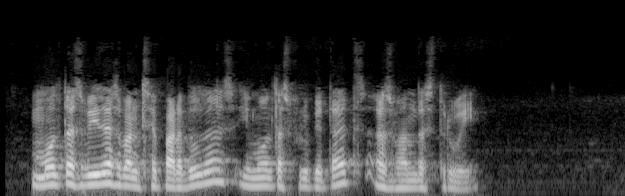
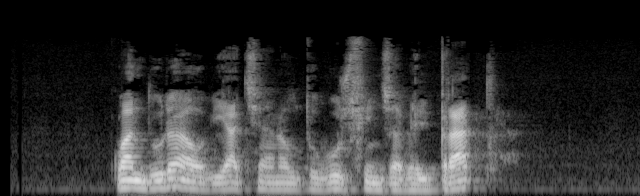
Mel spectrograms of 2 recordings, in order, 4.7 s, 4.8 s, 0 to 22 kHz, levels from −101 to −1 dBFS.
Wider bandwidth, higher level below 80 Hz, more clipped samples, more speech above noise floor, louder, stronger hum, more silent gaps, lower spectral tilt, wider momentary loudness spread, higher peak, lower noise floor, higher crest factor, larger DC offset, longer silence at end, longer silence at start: second, 8.6 kHz vs 11 kHz; second, -60 dBFS vs -48 dBFS; neither; first, 49 dB vs 45 dB; about the same, -24 LUFS vs -24 LUFS; neither; neither; first, -8.5 dB/octave vs -6.5 dB/octave; about the same, 10 LU vs 10 LU; about the same, -4 dBFS vs -4 dBFS; first, -73 dBFS vs -68 dBFS; about the same, 22 dB vs 22 dB; neither; about the same, 1.1 s vs 1.1 s; second, 0.25 s vs 0.9 s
